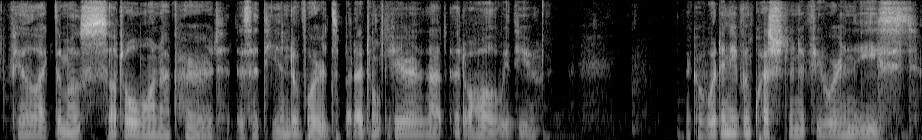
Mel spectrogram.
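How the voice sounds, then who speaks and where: A man's voice: mid-range voice, lively intonation, moderate pace, no room sound, soft background music. A man streaming live while he draws, chatting casually with viewers and rambling with lots of "like" fillers. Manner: rambling, with many "like" fillers and restarts. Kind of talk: casual chat, reading and answering chat.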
